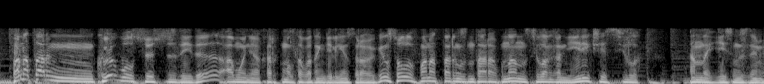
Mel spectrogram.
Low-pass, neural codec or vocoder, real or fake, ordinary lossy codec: 5.4 kHz; none; real; none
